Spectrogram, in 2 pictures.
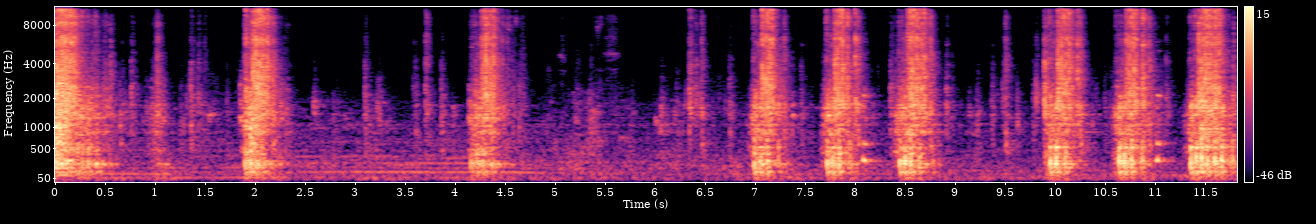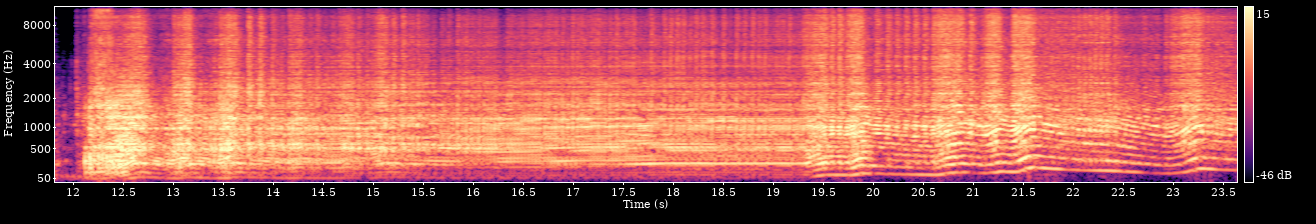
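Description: A KX60 two-stroke engine swapped into a Tao Tao mini quad pops in uneven, choppy bursts, then revs up into a loud, steady buzzing roar. Near the end the pitch wavers and sags as the engine bogs toward stalling.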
